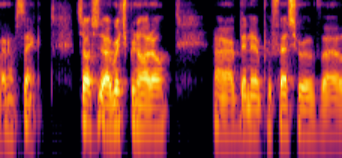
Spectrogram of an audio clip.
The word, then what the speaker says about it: Bernato: sometimes I know it sounds like that it's bernato or bernado if you want to use that pronunciation although that's not a correct from an Italian's person perspective I don't think so rich bernado uh a professor of uh leadership and education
